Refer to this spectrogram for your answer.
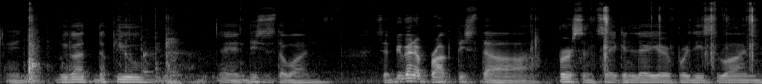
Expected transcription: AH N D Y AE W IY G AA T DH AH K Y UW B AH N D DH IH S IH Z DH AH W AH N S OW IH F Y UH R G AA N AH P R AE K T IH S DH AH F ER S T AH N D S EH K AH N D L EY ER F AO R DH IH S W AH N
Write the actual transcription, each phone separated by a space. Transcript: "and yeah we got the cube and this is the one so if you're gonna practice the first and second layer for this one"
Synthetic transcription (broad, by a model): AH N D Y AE W IY G AA T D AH K Y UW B AH N D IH S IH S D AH W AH N S OW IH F Y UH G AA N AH P R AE K T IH S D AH P ER S AH N S EH K AH N D L EY ER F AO R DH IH S W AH N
